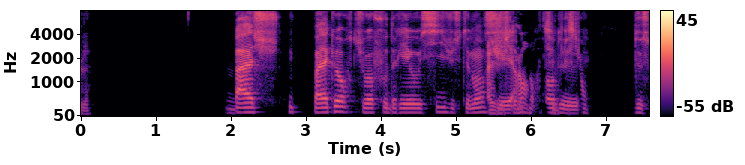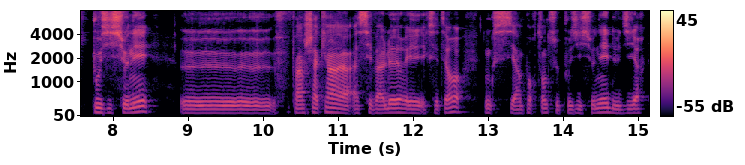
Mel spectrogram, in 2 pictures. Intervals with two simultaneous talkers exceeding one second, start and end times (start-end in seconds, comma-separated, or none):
5.4-6.7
